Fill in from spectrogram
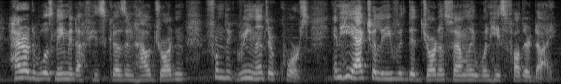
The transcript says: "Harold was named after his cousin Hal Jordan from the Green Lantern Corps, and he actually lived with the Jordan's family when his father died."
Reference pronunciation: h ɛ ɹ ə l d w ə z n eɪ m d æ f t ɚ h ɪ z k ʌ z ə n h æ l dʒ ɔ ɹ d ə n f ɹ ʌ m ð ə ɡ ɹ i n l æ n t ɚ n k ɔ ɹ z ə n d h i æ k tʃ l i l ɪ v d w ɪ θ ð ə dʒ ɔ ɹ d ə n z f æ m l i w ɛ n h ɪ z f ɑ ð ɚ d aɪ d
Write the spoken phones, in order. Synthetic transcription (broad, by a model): h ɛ ɹ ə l d w ə z n eɪ m d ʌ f h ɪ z k ʌ z ə n h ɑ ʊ dʒ ɔ ɹ d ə n f ɹ ʌ m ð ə ɡ ɹ i n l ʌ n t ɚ k ɔ ɹ s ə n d h i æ k tʃ i l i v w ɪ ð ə dʒ ɔ ɹ d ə n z f æ m l i w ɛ n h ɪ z f ɑ ð ɚ d aɪ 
